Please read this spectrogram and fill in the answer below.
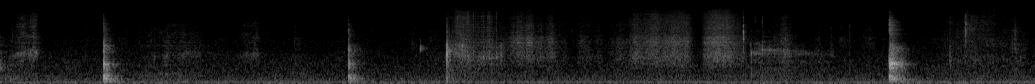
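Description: Soft scratchy rubbing of a watercolour brush on paper and handling sounds, with a few light knocks: about a second in, around the middle, and a louder one near the end. A faint steady low hum runs underneath.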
